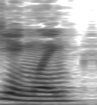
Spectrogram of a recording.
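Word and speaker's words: Yuengling: It is appropriate that you're drinking a beer called Youngling. – it's pronounced Yingling, but yes, Younglings.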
